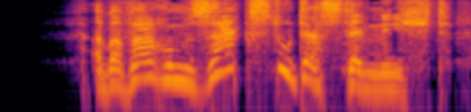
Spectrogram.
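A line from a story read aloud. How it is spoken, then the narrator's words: Indignant exclamation. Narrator (German): rief sie, und sie war so ungehalten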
